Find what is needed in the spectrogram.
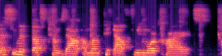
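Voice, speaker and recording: Shaky and very deep in pitch, a woman's voice moves at a moderate pace. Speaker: tarot reader. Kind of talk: live tarot reading. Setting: livestream.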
